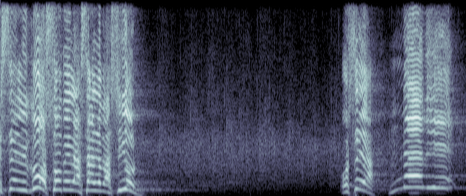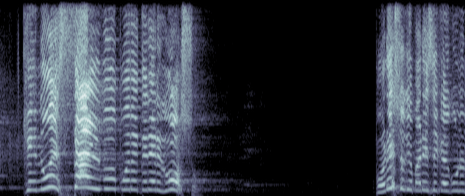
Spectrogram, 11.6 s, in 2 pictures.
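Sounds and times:
speech: 0.0s - 1.9s, 4.3s - 8.4s, 10.5s - 11.6s
audience applauding: 2.0s - 4.7s.

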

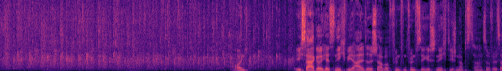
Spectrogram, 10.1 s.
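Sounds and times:
audience applause: 0.0s - 6.8s
speech: 4.7s - 5.1s, 5.9s - 10.0s.

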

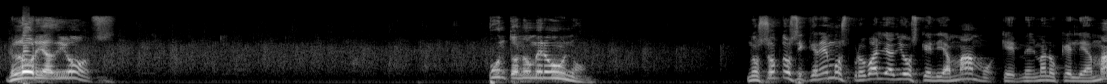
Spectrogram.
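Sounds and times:
audience applause: 0.0s - 7.5s
speech: 0.1s - 1.2s, 4.9s - 6.0s, 7.5s - 11.0s.

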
